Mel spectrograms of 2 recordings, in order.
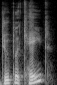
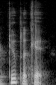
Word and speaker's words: duplicate: If it's a verb. If it's not a verb, we pronounce it with the short sound.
